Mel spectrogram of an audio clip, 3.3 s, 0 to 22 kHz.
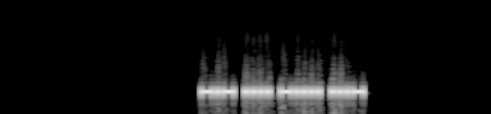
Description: Morse code, heard as a keyed tone, about 46 wpm, 700 Hz. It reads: KH6V
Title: USA Call Signs - 4 Characters - 50wpm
